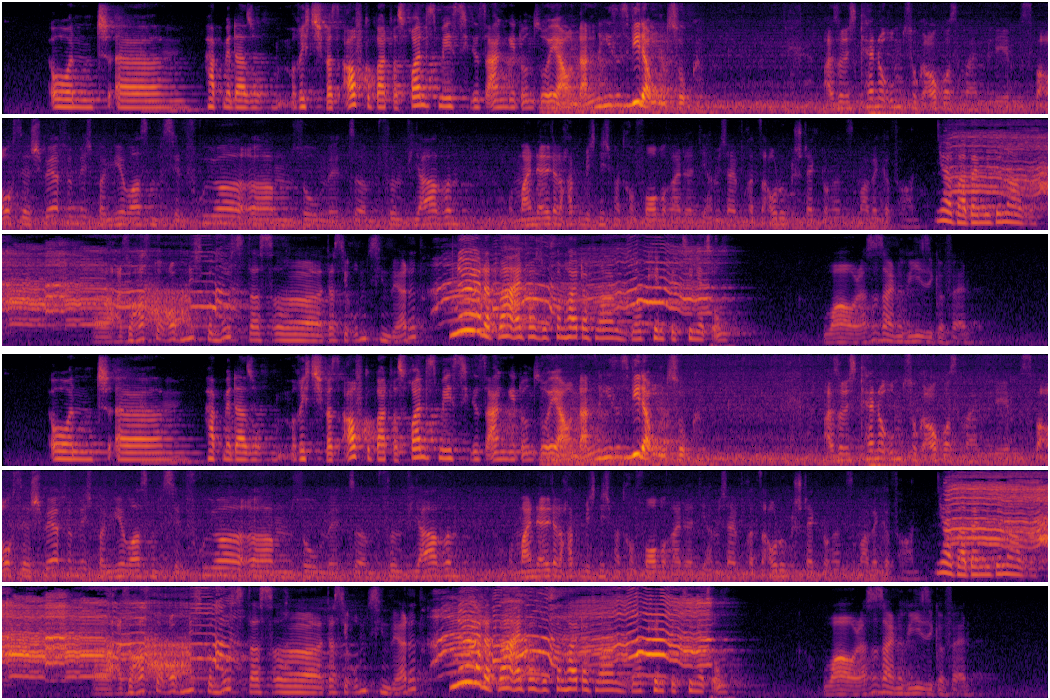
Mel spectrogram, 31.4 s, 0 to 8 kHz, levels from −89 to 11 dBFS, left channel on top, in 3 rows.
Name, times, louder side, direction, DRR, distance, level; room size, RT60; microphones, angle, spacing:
voice 1, 0.5-7.0 19.8-20.8 25.4-28.2, equal, 5° left, 6 dB, 1.3 m, -24 dB
voice 2, 1.4-1.8 7.8-15.1 15.4-19.6 21.8-25.1 29.1-30.6, right 2 dB, 15° right, 8 dB, 1.5 m, -33 dB
sound 1, 5.4-19.3, right 1 dB, 40° right, 1.1 m, -39 dB
sound 2, 19.9-23.3 23.7-23.8 24.2-24.3 25.2-28.0, right 6 dB, 75° right, 2.3 m, -24 dB
29.0 x 23.5 x 7.7 m, 0.90 s
head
